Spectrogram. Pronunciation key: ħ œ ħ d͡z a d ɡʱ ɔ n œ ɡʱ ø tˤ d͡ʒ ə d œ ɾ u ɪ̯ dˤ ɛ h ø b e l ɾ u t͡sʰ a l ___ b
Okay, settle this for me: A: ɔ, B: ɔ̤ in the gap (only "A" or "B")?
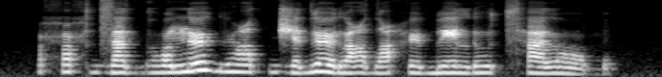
B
